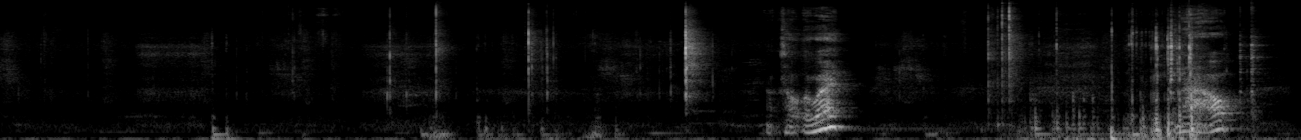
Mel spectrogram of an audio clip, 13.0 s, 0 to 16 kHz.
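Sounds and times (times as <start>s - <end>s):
plastic and metal clicks: 3.8s - 7.3s.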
